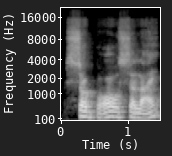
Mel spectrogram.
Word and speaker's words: Szoboszlai: And then obviously there's Szoboszlai. It's very easily 3-syllable, guys.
